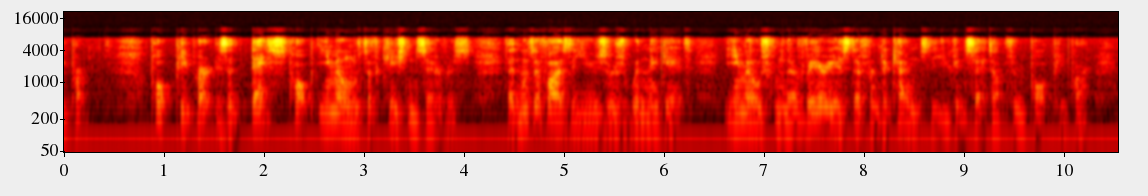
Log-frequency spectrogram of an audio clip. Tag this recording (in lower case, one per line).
speech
